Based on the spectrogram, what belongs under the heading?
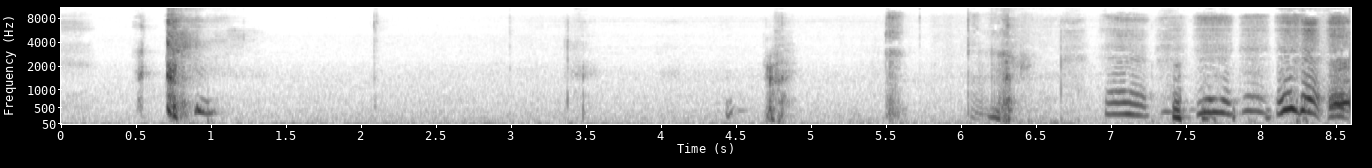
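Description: A single sharp infant sneeze near the start, then quiet small sounds and high-pitched baby vocalizing or giggling toward the end: a normal infant sneeze.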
